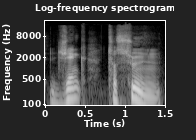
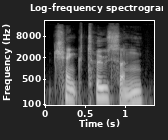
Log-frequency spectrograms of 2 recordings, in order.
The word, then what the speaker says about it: Cenk Tosun: And here is Turkish Football saying, listening to the podcast, this is how you pronounce his name. It is Cenk Tosun, not Cenk Tosun, as I'm sure he will be called.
